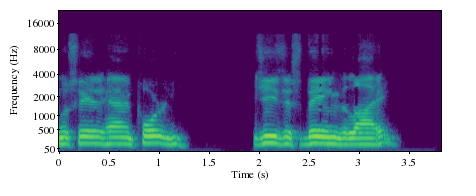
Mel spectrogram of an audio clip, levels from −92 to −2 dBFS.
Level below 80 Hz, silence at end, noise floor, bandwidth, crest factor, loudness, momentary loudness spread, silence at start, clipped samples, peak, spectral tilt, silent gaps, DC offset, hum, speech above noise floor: -70 dBFS; 0.45 s; -84 dBFS; 10.5 kHz; 14 dB; -25 LUFS; 9 LU; 0 s; under 0.1%; -10 dBFS; -7.5 dB/octave; none; under 0.1%; none; 60 dB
